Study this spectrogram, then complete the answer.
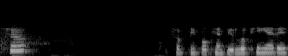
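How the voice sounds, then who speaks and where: A woman with a high pitch speaks with a Brazilian accent. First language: Portuguese. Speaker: linguistics researcher presenting a workshop. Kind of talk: tutorial. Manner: casual.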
